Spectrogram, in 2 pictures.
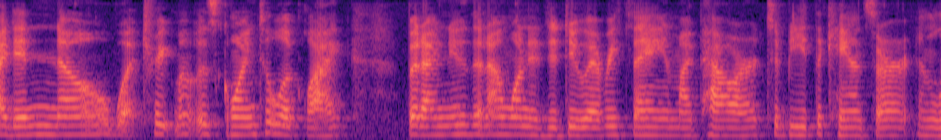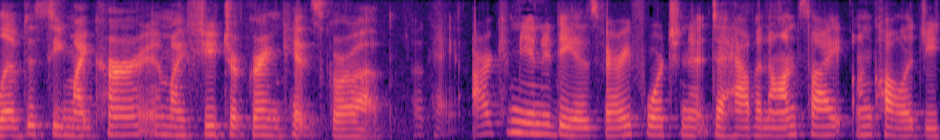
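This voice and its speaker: A woman with a fairly low pitch talks at a fairly quick pace in a monotone, flat intonation, with hardly any pauses. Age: 60s. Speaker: hospital staff member and cancer survivor. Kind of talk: testimony.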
